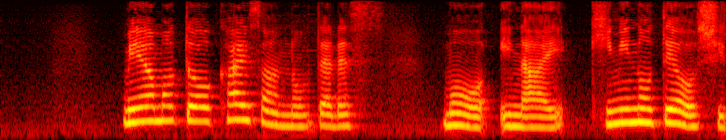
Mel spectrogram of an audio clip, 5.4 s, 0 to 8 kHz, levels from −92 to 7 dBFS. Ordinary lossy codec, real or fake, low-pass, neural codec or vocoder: none; fake; none; codec, 16 kHz, 0.4 kbps, LongCat-Audio-Codec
